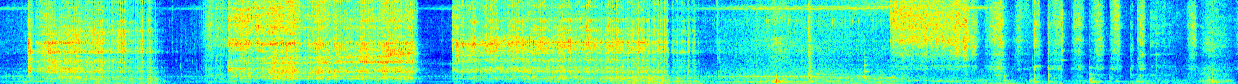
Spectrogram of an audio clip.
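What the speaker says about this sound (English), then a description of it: "Kind of fun turning a bowl almost by feel." A wooden bowl turned on a lathe: loud, scraping cutting bursts from the tool against the spinning wood, broken by short pauses, then lighter intermittent ticking and scraping toward the end.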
